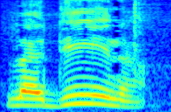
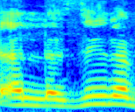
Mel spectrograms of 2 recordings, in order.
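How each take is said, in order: First: The middle consonant is a d sound. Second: The middle consonant is a z sound. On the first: "converting the dina, the thou, to a dal" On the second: "There's no zai there"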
